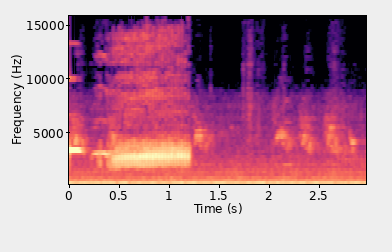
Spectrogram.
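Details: Canary singing to stimulate mating and tutor young birds, opening with a dense buzzy rolling trill lasting about a second, followed by softer faint notes over a low steady hum.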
